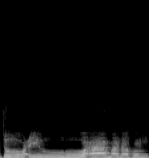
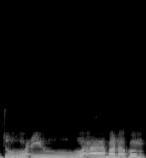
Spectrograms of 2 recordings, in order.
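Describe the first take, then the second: The two takes are said the same way.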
